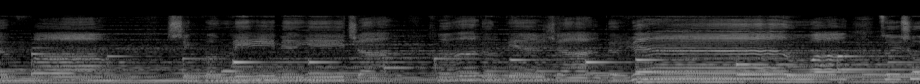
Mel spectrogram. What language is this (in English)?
Chinese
